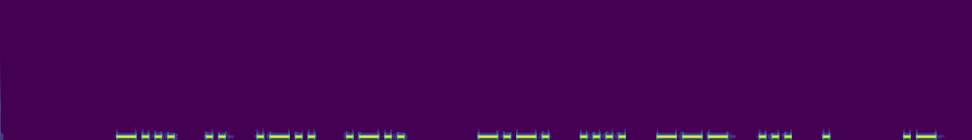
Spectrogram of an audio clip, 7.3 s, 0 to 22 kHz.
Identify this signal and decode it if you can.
Morse code, heard as a keyed tone, about 25 wpm, spaced as for 20 wpm, 600 Hz. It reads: BILL CHOSE A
